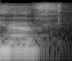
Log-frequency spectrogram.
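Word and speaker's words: ح: And ha is a throat letter and it comes from the middle of our throat specifically because the throat is divided into three. You have your upper throat, middle throat and the bottom one. So this is the middle throat.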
